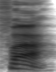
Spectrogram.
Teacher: فا ادا کیږي د لاندې شونډې د خېټې او د بره مخامخ دوه غاښونو د سرونو نه. بره مخامخ چې کوم دوه غاښونه سرونه دي د هغې نه ادا کیږي.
